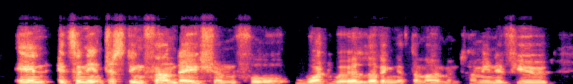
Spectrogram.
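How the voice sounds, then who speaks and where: A man with a South African accent talks at a moderate pace in a medium pitch. His intonation is lively, with hardly any pauses. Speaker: engineer, supply chain strategist. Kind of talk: webinar panel discussion.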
